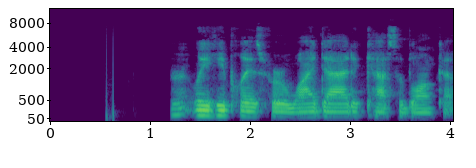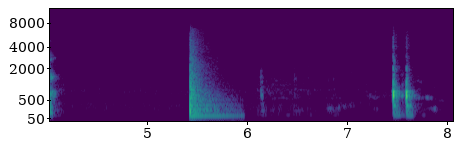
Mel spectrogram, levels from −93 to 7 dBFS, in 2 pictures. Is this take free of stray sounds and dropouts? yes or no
no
